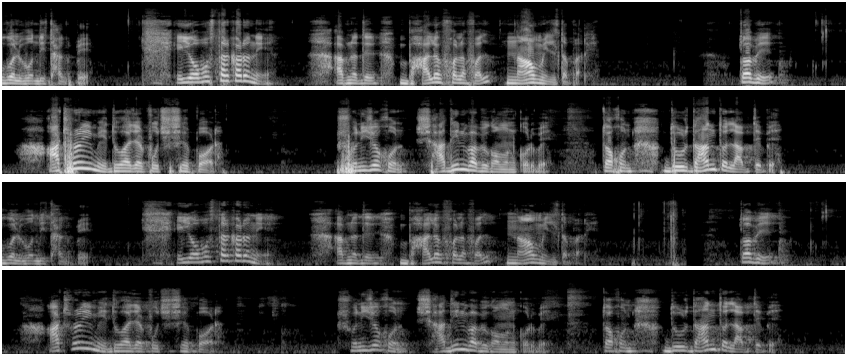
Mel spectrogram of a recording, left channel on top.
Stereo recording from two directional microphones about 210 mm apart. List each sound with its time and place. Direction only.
0.0 s speech: 50° left (ahead or behind)
7.0 s a sound: 50° left (ahead or behind)
8.1 s speech: 55° left (ahead or behind)
11.8 s speech: 55° left (ahead or behind)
